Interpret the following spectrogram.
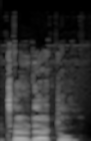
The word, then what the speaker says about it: pterodactyl: Why can't you hear a pterodactyl go to the bathroom? Cuz the P is silent.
